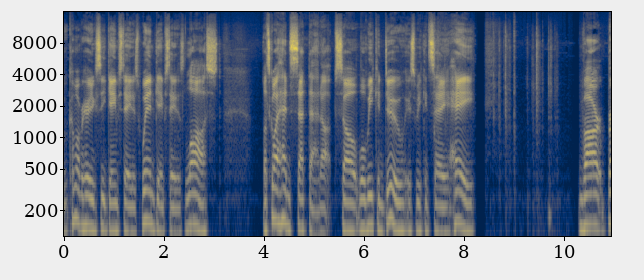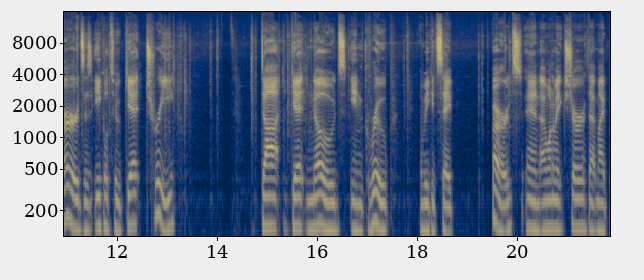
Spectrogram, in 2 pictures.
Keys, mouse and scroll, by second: 6.0 click, 7.3 Return, 8.2-10.1 typing, 11.3-13.5 typing, 13.8 Return, 14.9-16.9 typing, 16.9 Return, 18.6-20.2 typing, 21.4 click.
